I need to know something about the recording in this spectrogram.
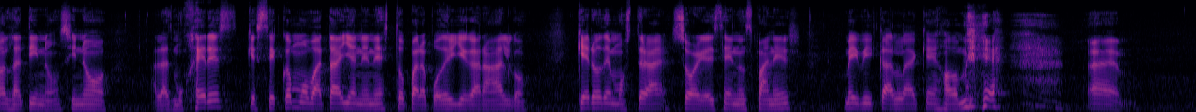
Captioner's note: speaking spanish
